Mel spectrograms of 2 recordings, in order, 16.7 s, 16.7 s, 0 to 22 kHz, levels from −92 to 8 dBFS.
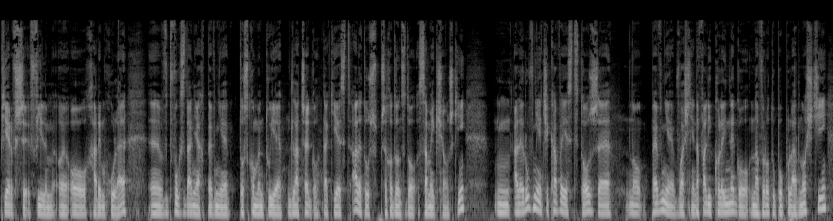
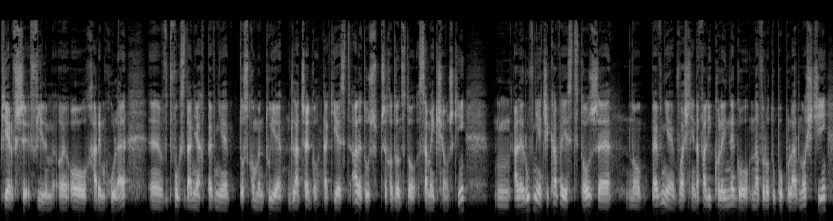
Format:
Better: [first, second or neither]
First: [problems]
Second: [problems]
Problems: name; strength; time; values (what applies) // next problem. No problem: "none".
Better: first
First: none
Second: thin; very; fading below 350 Hz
